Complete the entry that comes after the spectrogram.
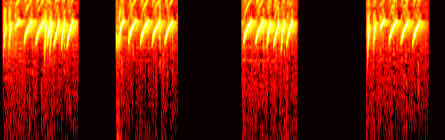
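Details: Lure song of scarlet minivet played to trap birds: four bursts of five to seven bright, rising whistled notes, repeated roughly every two and a half seconds; no other noises.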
